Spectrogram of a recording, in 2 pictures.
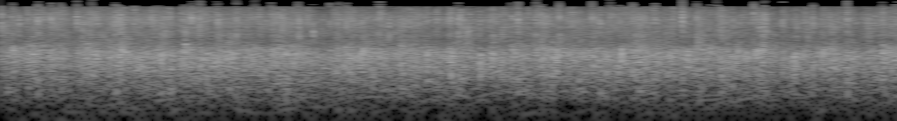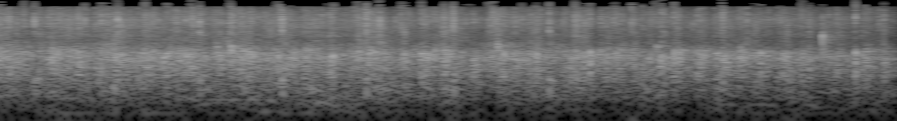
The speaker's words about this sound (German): Großer Applaus. Dankeschön.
